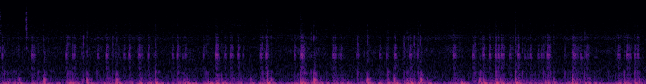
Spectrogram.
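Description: Mountain bike rattling and knocking over a rough, rutted sandy dirt track, with many irregular clicks and low thumps as the wheels hit the bumps.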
